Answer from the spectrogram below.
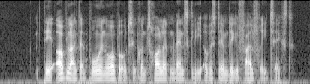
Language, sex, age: Danish, male, 33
